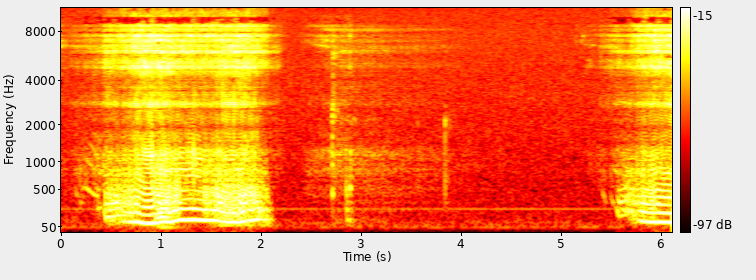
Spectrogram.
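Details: Woman snoring while sick, recorded on a live stream: loud, harsh, vibrating inspiratory snores with quiet pauses and a faint steady background hum.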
